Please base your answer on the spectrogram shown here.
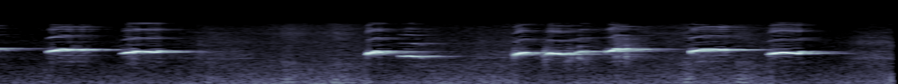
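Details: Thirteen-year-old pet cockatiel kept indoors, still learning new words, whistles clear tune-like phrases: level and gently falling notes, some slurred upward, grouped in bursts with short silences between, strong overtones and little background noise.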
